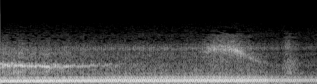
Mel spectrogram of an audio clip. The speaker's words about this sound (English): Lordy, that was a close call. Why, it looked as if that car was deliberately trying to run you down.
